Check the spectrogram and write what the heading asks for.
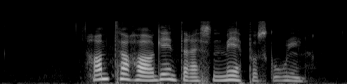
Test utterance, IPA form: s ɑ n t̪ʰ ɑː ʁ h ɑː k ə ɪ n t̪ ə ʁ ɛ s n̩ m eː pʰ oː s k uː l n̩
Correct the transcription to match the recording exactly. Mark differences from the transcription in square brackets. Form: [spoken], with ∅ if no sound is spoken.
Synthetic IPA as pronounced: [h] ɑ n t̪ʰ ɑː ʁ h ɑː [ɡ] ə ɪ n t̪ ə ʁ ɛ s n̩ m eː pʰ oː s k uː l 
